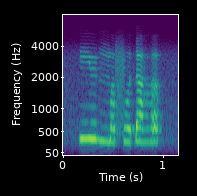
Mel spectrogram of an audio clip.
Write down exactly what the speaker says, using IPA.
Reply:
jy ŋ͡mɐfʊɗaɦɐ

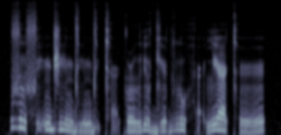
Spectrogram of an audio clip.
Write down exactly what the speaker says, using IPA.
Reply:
zɯ˥˩sḭ˥˧ nd͡ʒi˥˧ndi˩ ndḭ˩kʰæ̰˩kɹɯ˨˩˦ɾʲo˥˩ ɡʲø˩˧˩ ɡru˥˩hæ̰˩˧˩ lʲæ˥˧kʰø˨˩˦

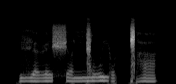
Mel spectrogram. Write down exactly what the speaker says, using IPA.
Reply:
vʲaɭɪʃɜ ŋ͡ǁujo ɡ͡ǁa

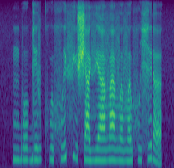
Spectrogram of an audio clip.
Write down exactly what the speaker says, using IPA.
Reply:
mbo ɡevkʷʰɐ xʷɪfʲø ʃavʲava vɐvɐxʷi xɪɾɐ

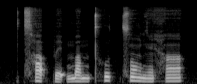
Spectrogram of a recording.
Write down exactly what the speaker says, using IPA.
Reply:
t͡sʰa˦ʔpe˨ʔ ma˧mt̪ʰu˦t̚sɔ̃˦ ɡẽ˧hã˦

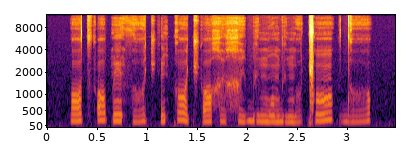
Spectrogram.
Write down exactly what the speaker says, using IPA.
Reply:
ɔt͡sʼɔpẽ θɔ̤t͡ʃʼẽ kɔt͡ʃʼɔχi̤ χi̤be̤mbɔ̃be̤ mɔ̤ǁɔ̃ | dɔ̤

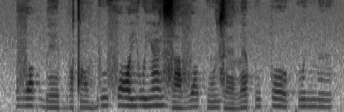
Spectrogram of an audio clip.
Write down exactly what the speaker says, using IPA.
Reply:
vɔ˧ɡ͡beː˨bɔ˨tɔ̃˨ bu˧ fɔ˦ ju˧ jɛ̃˦za˨ vɔ˦˨p ũ˧zɛ˨ lɛ˧pu˧ poː˦˨kʷiː˦ŋɨ˦

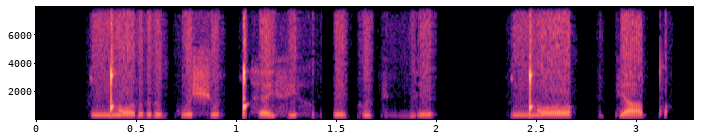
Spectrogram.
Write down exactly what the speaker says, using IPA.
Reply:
ŋ͡ǃɔrukʷɛʃu ǃʰɛfʲʊhu k͡pɪkupʲʊ ɡ͡bɪ | ŋ͡ǃɔ | pʲatˤ

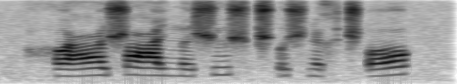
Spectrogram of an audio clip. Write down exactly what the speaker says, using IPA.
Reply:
hɔʕʉʃʕi n̪əʃʉʃt͡ʃʼoʃ ɳəxt͡ʃʼɔ

